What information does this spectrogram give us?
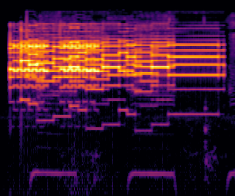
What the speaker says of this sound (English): for each of you who has a cell phone, your phone rings right at the same time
